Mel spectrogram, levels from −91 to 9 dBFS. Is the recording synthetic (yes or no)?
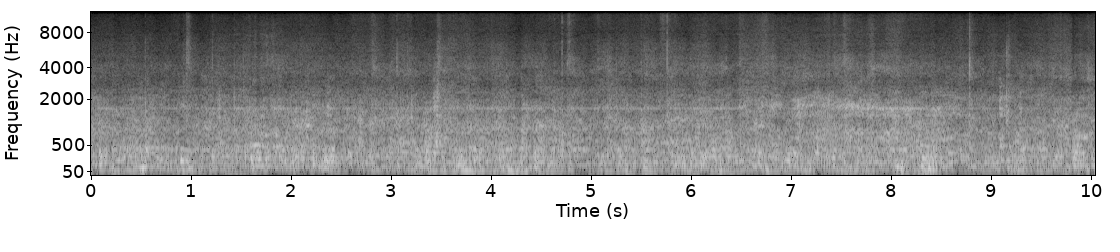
yes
